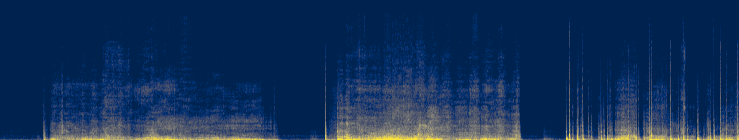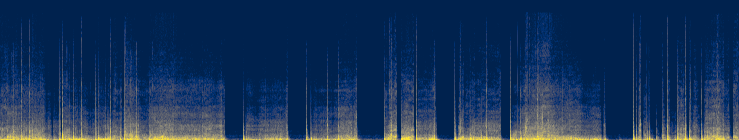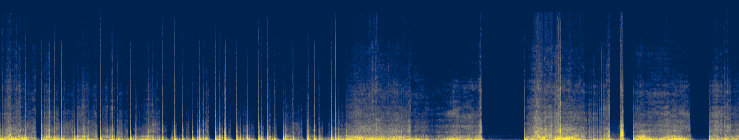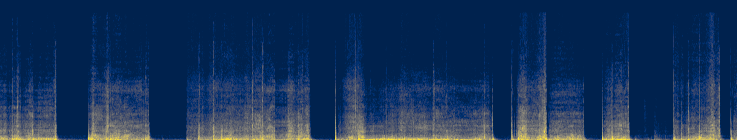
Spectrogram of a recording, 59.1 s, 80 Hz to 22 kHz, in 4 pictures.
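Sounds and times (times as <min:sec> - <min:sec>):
fingernails scratching paper bag: 0:00.9 - 0:05.7, 0:06.5 - 0:10.5, 0:11.3 - 0:39.3, 0:40.0 - 0:47.4, 0:48.1 - 0:57.1, 0:57.8 - 0:59.0.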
